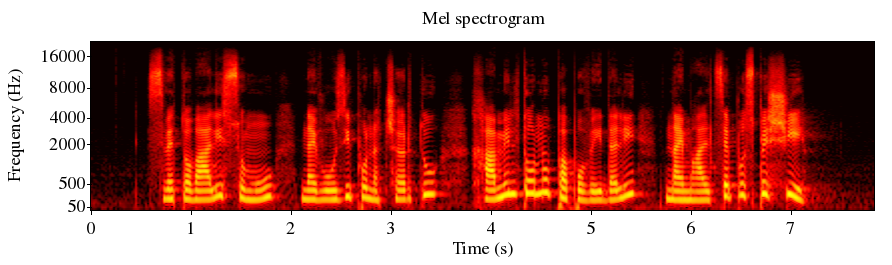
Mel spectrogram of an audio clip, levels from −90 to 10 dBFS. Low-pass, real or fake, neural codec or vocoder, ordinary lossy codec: 19.8 kHz; fake; autoencoder, 48 kHz, 128 numbers a frame, DAC-VAE, trained on Japanese speech; none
